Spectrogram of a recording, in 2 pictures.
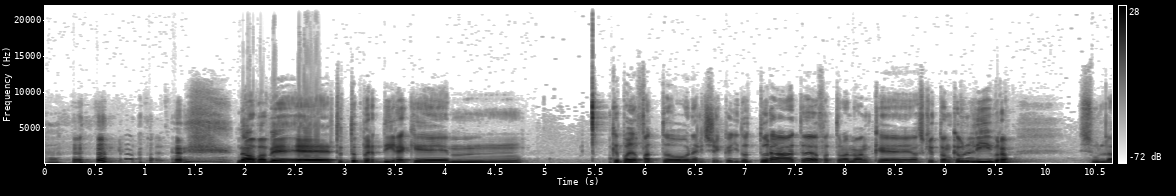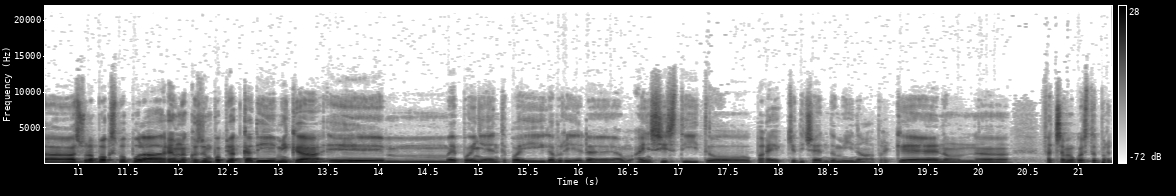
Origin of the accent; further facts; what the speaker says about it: Brescia, Lombardy, Italy; io sono di Brescia.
